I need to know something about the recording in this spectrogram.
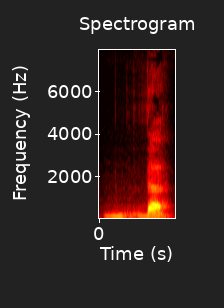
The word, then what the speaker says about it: the: Tem um sonzinho meio que parecido com a letra D. Parece um D, não parece? Quem estuda espanhol normalmente acha muito parecido com o D espanhol também. O D argentino, por aí vai.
